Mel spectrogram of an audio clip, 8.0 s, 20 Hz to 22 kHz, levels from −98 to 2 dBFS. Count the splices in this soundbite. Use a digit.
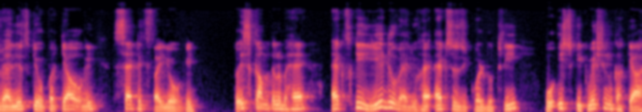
0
